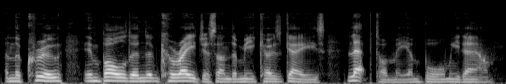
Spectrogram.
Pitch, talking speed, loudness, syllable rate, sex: 135 Hz, 190 wpm, -17 LUFS, 5.4 syllables/s, male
